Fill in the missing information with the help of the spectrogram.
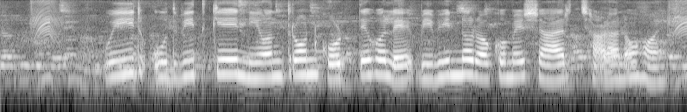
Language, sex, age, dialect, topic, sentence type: Bengali, female, 25-30, Standard Colloquial, agriculture, statement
